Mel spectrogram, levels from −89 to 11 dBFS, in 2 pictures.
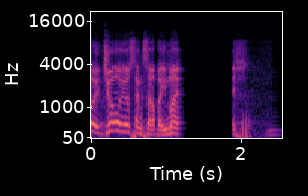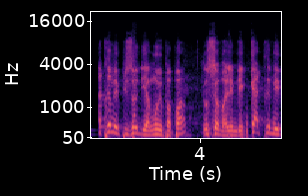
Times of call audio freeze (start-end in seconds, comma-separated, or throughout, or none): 1.15-1.91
